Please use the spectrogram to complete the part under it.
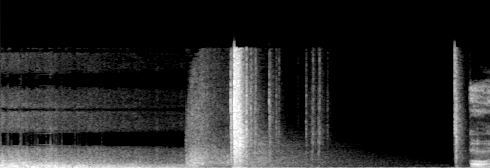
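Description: Fireworks explode in the People Playground game: a loud rumbling blast fades out, then a few sharp bangs and crackles follow, with another pop right at the end.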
